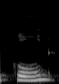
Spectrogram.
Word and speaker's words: cone: BONE बोन यानी कि हड्डी, CONE कोन, शंकु, DOME डोम, गुंबद, HOLE होल, छेद, MOLE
